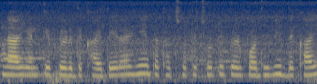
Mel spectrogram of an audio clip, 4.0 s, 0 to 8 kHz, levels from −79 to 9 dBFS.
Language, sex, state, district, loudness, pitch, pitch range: Hindi, female, Bihar, Kishanganj, -21 LUFS, 230 Hz, 225-235 Hz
